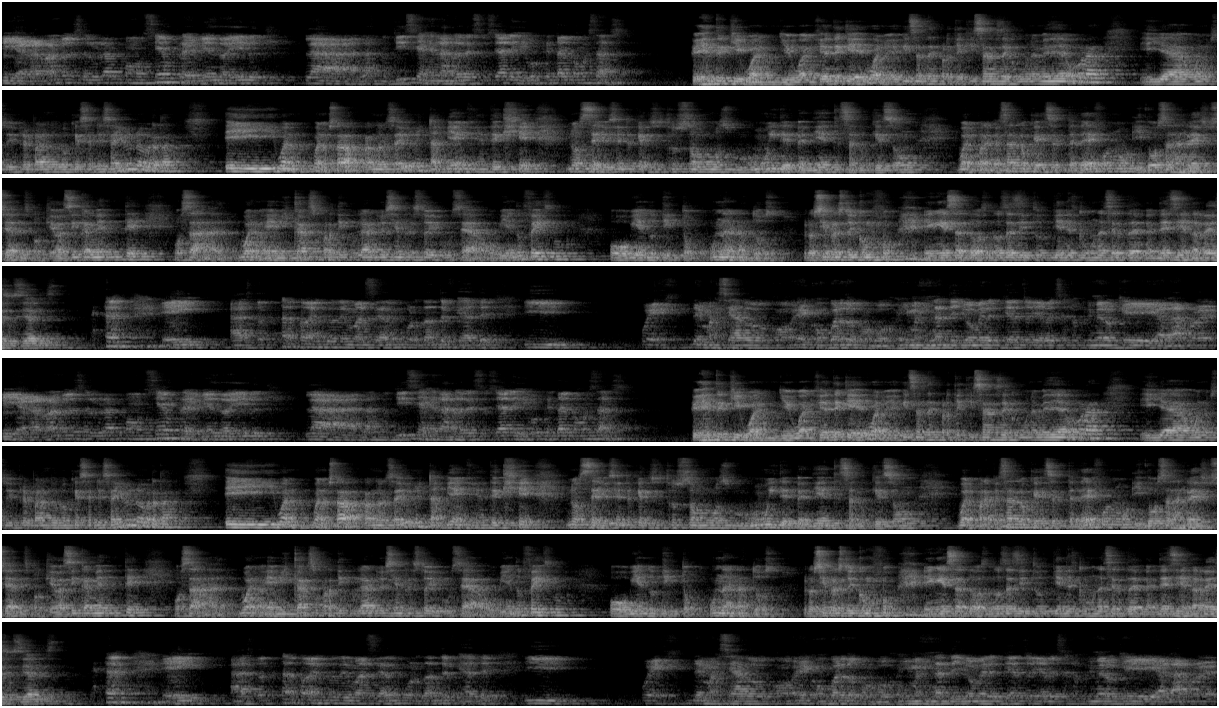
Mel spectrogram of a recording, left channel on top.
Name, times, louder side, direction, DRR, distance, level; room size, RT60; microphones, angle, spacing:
voice 1, 0.0-6.2 37.4-38.4 38.7-42.0 42.8-48.6, left 1 dB, 60° left, -4 dB, 1.2 m, -35 dB
voice 2, 6.9-37.0, left 1 dB, 5° right, -2 dB, 0.4 m, -30 dB
3.4 x 3.1 x 2.5 m, 1.1 s
head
